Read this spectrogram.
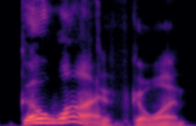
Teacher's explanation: I hear that little W sound sneak in.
